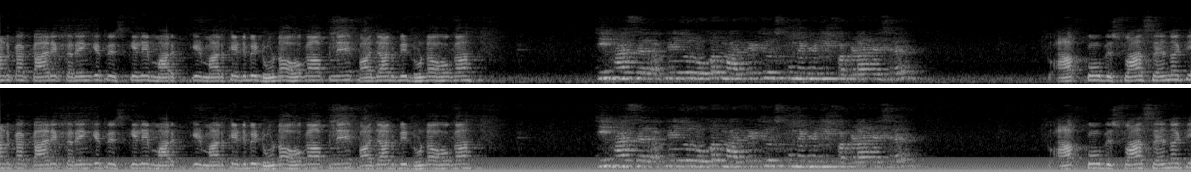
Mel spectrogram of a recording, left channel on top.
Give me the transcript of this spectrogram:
का कार्य करेंगे, तो इसके लिए मार्केट भी ढूंढा होगा आपने, बाजार भी ढूंढा होगा? जी हाँ सर, अपने जो लोकल मार्केट है उसको मैंने अभी पकड़ा है सर। तो आपको विश्वास है ना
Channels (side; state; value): right; noise; hum, 2 dB below the sound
